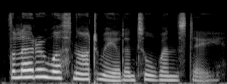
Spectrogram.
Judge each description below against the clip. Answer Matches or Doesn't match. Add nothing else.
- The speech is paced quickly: Doesn't match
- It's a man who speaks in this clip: Doesn't match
